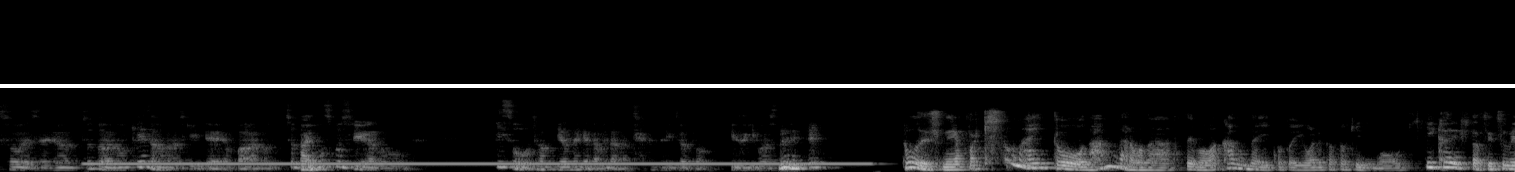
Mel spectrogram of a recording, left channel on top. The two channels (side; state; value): left; silent; digital silence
